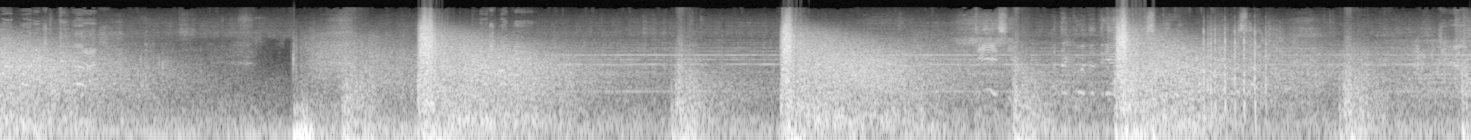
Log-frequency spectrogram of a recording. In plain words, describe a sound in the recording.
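Explosions boom in the distance and rumble away.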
